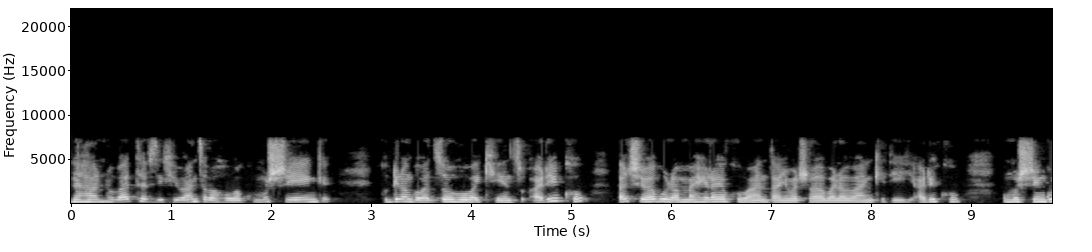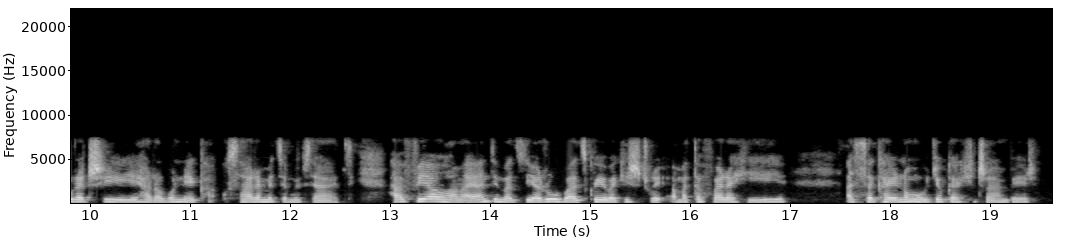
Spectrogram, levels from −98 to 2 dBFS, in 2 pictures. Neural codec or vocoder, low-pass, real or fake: none; 7.2 kHz; real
